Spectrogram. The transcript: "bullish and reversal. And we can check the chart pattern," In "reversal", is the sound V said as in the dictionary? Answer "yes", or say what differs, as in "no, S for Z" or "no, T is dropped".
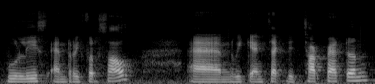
no, F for V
